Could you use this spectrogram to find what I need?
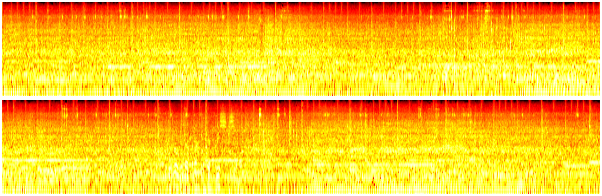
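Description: Tyres crunch and bump over a rough dirt road.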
